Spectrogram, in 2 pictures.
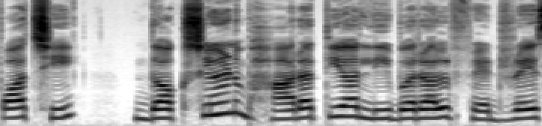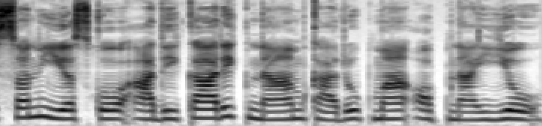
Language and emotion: Nepali, neutral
